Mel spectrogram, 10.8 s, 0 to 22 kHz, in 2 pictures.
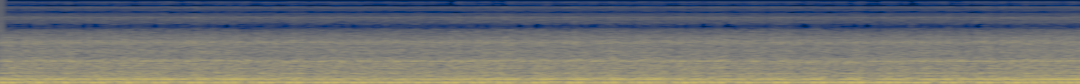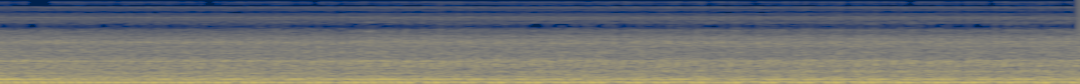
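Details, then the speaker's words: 2004 Polaris Sportsman 700 twin, choke fully in, low on fuel with Seafoam added, exhaust just refitted: steady, even putter with no hunting or misses, idling at 1300–1320 rpm, too high, later turned down to about 1100. "The fuel keeps coming on because it knows it's low in gas, so it keeps reverting to that 1310, 1320. I'm gonna have to get the climber out and see what the idle should be. I don't think it should be that high."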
